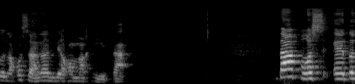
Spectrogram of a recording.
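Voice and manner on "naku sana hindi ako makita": quick, soft hope not to be seen; hushed hurried aside; hushed hiding. Retold or imitated. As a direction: murmur it fast and low like someone hiding. Hiding, hoping not to be found.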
